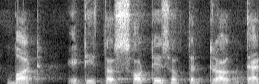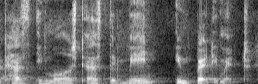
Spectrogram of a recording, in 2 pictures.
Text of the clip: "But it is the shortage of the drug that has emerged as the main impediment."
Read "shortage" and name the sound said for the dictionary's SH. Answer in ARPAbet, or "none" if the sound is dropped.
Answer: S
